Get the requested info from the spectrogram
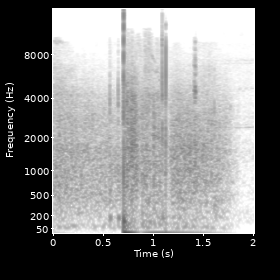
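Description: Military range sound of weapons fire: the rolling tail of a blast dying away, a sharp shot about two-thirds of a second in and fainter reports just after, then the sound fades out near the end.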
